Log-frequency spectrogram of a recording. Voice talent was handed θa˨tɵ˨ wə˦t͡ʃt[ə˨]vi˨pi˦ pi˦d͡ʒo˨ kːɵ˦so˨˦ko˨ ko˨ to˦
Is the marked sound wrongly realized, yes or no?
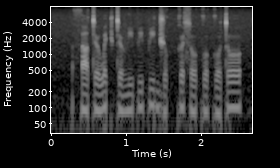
yes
